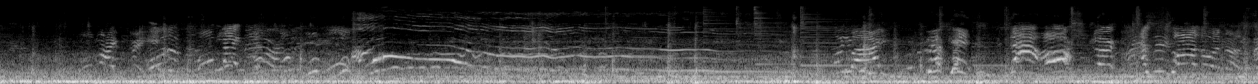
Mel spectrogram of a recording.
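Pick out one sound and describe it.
A small train engine rumbles steadily nearby.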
